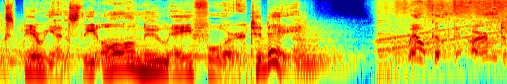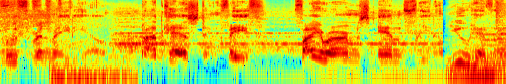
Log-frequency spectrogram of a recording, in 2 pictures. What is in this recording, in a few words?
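voices mini commercial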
